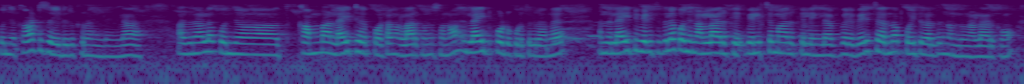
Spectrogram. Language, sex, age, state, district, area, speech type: Tamil, female, 30-45, Tamil Nadu, Kallakurichi, rural, spontaneous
